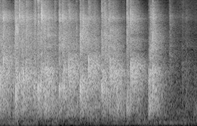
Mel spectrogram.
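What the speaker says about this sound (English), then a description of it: "big round of applause to our president" A small club meeting audience claps for its president, a handful of distinct hand claps in a loose, uneven rhythm, close and moderately loud, fading out after a couple of seconds.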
